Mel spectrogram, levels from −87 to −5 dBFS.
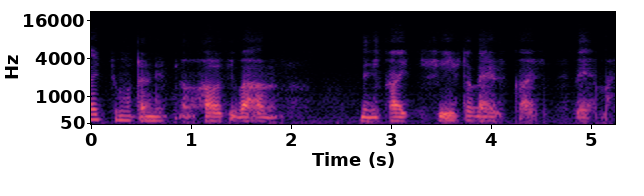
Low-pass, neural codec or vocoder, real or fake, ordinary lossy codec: none; autoencoder, 48 kHz, 32 numbers a frame, DAC-VAE, trained on Japanese speech; fake; none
